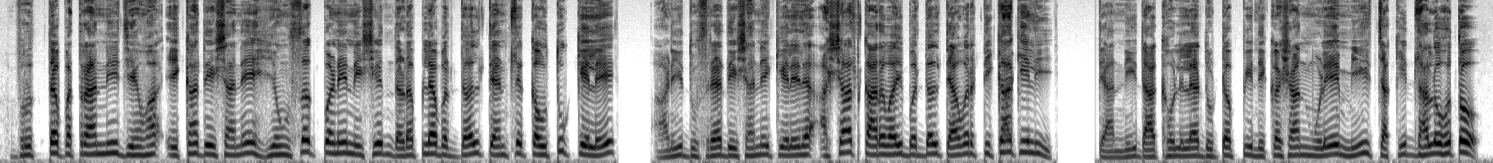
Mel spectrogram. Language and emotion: Marathi, disgusted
